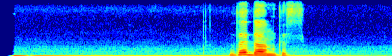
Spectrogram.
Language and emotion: Russian, neutral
